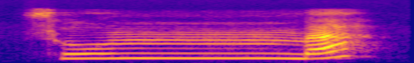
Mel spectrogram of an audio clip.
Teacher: سا کی آواز جو ہے نا اس کا جھکاؤ سین کی طرف نہیں ہونا چاہیے۔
